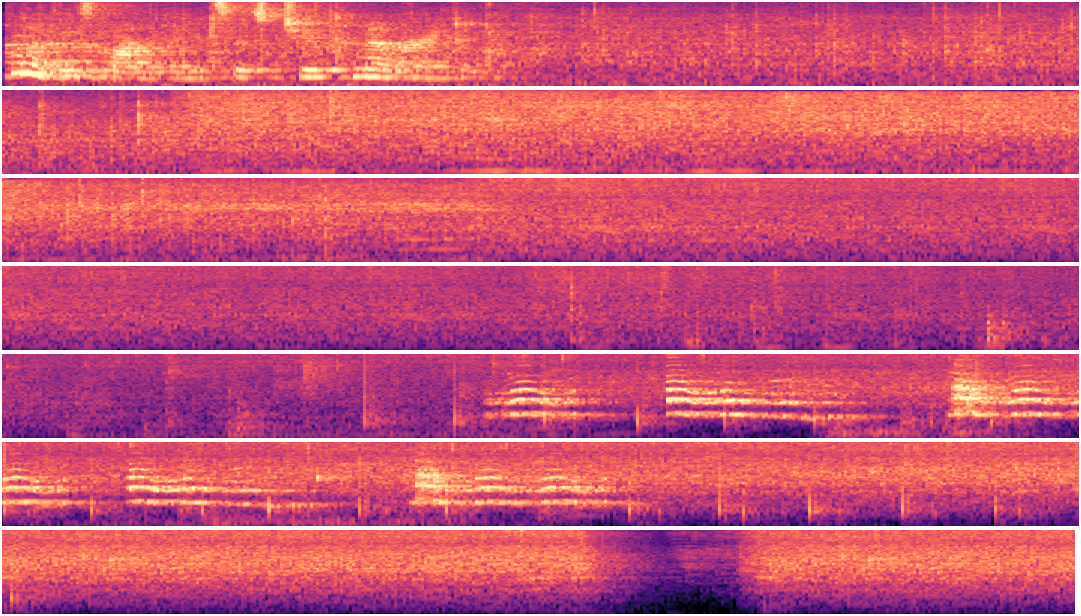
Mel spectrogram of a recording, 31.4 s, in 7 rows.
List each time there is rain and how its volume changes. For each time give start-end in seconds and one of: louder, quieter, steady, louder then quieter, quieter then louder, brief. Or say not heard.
0.0-31.3 quieter then louder.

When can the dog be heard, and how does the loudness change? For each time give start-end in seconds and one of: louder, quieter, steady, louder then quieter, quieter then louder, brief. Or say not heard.
19.9-24.9 steady.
